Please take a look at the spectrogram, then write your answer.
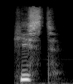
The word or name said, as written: hist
